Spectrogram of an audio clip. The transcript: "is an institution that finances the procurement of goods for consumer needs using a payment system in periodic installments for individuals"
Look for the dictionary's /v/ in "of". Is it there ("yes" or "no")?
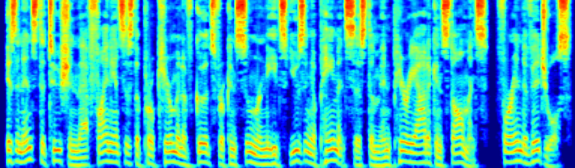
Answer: yes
